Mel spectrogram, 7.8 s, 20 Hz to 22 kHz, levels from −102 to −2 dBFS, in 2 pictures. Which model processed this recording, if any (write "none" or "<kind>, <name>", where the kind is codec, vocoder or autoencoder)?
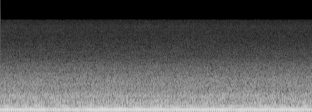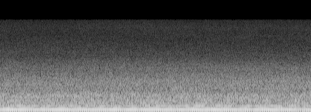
none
